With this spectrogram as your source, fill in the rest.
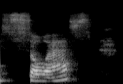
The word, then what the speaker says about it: psoas: The funky Greek name psoas, but it's spelled with a PS at the beginning.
